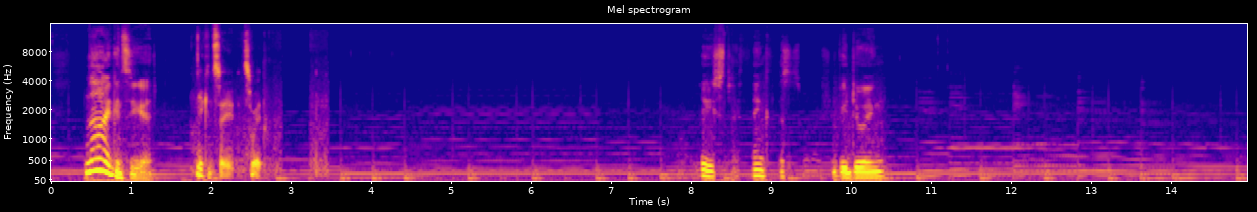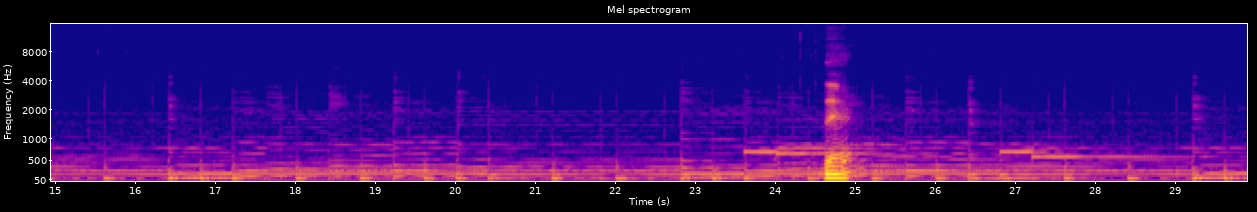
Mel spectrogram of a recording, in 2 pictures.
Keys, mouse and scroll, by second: 0.1 ctrl+z, 0.9 click, 1.9 g, 2.5-3.4 scroll up 5, 3.5-4.9 scroll down 8, 8.3 click, 8.7-10.7 middle drag, 11.1 g, 12.1-12.5 scroll down 3, 13.3-13.7 scroll down 3, 14.3 scroll up 2, 14.9-15.5 scroll up 2, 15.5 drag, 15.9-23.1 middle drag, 15.9 scroll up 1, 23.6 middle click, 24.3 z, 25.3-25.9 scroll down 3, 26.0-29.9 middle drag.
